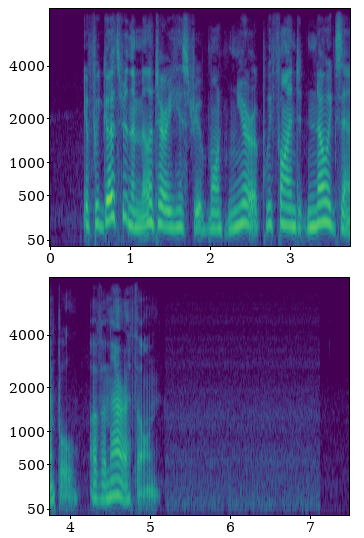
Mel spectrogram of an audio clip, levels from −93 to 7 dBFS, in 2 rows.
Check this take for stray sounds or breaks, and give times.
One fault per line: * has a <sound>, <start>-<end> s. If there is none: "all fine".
all fine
